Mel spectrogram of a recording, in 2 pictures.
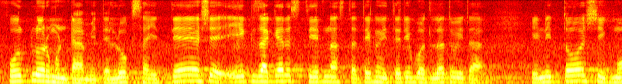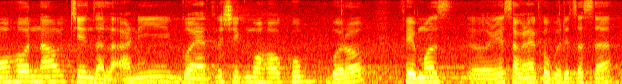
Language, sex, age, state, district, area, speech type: Goan Konkani, male, 18-30, Goa, Quepem, rural, spontaneous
